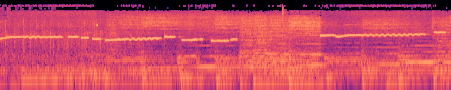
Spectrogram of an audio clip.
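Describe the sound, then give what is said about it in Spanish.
A man who made his living from whistling whistles a melodic tune with steady vibrato, sustained notes rising and falling, loud and up front over full instrumental accompaniment. “De todas formas, a un chico que le dijeron, no vales para nada, solamente sabes silbar, consiguió vivir del silbido.”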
